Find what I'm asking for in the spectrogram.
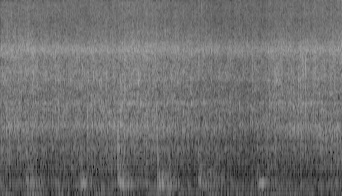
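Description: Curry leaves, dried red chillies and mustard seeds sauté in hot oil in a pan, giving a steady, close hiss of frying with faint scattered pops and no voices.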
